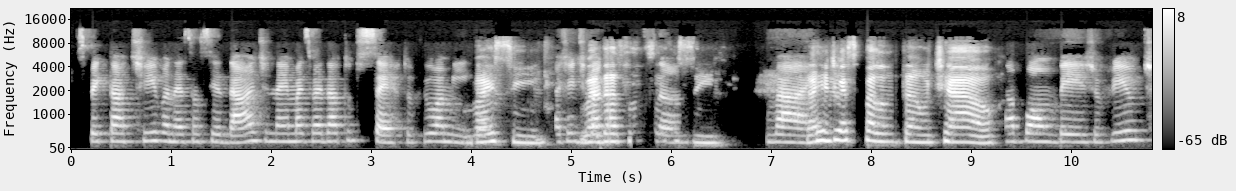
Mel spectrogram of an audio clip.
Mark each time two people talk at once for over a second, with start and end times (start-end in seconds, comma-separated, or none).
4.8-6.2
